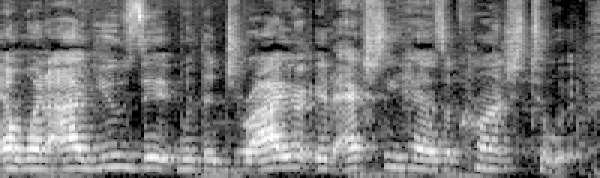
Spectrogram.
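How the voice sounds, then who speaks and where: A woman's fairly high voice with a Southern US accent, audible room echo and music playing behind her. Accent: Southern drawl, sounds Texan to viewers. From St. Louis, Missouri (US Midwest, Southern culture). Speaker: beauty vlogger. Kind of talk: product review tutorial. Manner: casual, chatty.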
